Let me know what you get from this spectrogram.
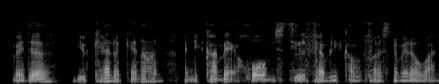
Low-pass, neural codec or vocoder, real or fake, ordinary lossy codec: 7.2 kHz; vocoder, 22.05 kHz, 80 mel bands, HiFi-GAN; fake; none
